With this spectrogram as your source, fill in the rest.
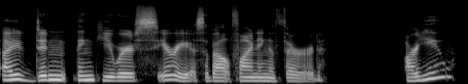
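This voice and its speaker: A woman's voice: fairly low pitch, measured pace, dry recording, studio quality, close to an everyday voice. A woman voicing a skeptical, grumpy young woman in her twenties who talks in a scowling, dismissive way, read as an audiobook character voice. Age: 20s.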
